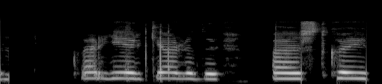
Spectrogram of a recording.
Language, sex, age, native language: Icelandic, male, 10, Icelandic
